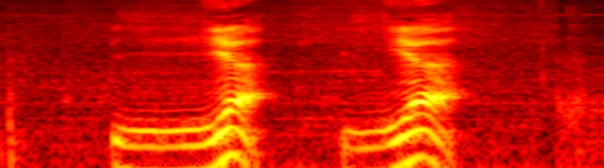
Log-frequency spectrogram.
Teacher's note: a minha língua encostou bem lá na parte dura do céu da boca, que se chama palato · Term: consoantes palatais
